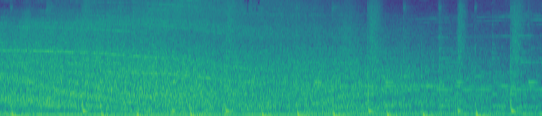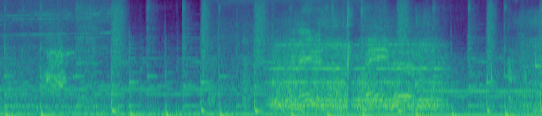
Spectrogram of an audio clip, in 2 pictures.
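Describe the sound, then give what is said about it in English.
Airplane engine roar at an airport, a loud, steady drone with a deep hum underneath, holding nearly constant for the whole stretch with only slight swells. “We're headed to the airport to catch a flight for Sacramento”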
